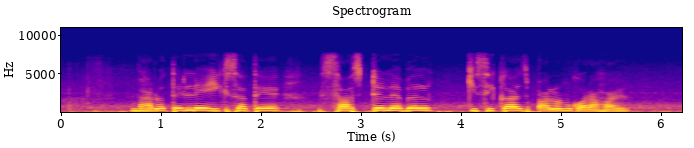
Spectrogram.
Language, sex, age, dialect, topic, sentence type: Bengali, female, 18-24, Jharkhandi, agriculture, statement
